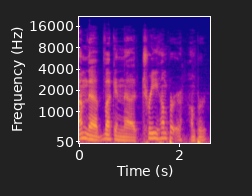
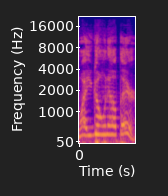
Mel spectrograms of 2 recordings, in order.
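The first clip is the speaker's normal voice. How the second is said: fake southern drawl, higher pitch; 11 semitones higher than usual. Acting out a made-up exchange about going into the woods: put-on southern accent. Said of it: "Now I'm doing a southern accent".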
